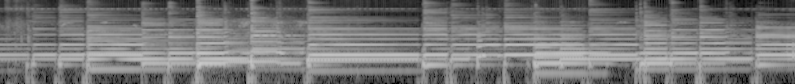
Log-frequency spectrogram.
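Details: Strummed acoustic guitar music with plucked chords and bass notes throughout, steady and loud, with no animal voice heard.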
